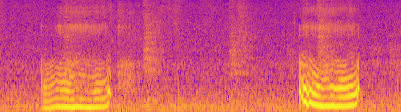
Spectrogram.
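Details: Sleeping puppy: two loud, tonal, whistling snores about three seconds apart, with quieter breathing between; snoring.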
